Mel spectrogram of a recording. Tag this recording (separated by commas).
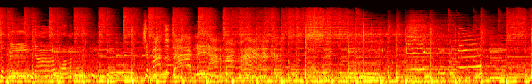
Song, Ska, Guitar, Music, Blues, Singing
